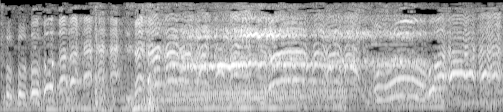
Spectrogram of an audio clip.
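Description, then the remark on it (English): A luxury car skids with tires squealing in loud, wavering high-pitched whines over a low engine rumble, sustained for several seconds. “I was playing in my wholesome, childlike way, little realizing that I was about to be struck down by the luxury car of death.”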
